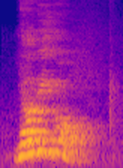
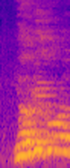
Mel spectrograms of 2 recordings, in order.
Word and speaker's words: 여리고: 여리고 여리고는 예리 예리 원래는 발음은 예리고 아고 돼 있습니다 예리고 예리 예 예리 호 예 리호 예 예리 호로 되 있는데 이것이 바로 여리고는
